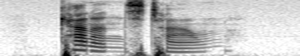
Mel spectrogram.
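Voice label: "Cannonstown" English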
